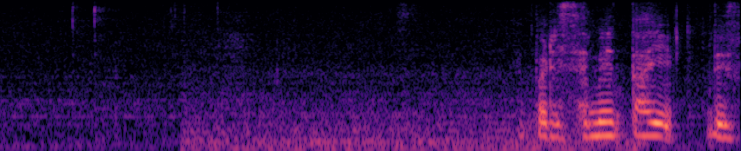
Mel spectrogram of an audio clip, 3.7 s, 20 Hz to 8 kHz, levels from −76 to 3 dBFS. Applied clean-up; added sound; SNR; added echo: none; Wind; 13 dB; none.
